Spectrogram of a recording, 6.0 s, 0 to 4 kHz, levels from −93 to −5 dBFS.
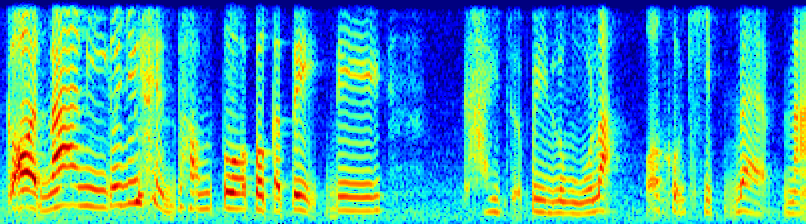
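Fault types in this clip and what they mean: Microphone overload: From 0.11 to 0.46 s the loudest speech peaks are flattened, giving a harsh, crackling edge. The likely cause is an input level about 6 dB too high, driving peaks past the converter's limit. A small share of samples is cut off.
Microphone volume stepped down: At 0.18 s and again at 1.17 s, speech and background both drop abruptly by about 3 dB. This is likely the call software reacting to the hot input by lowering the microphone level one step each time.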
